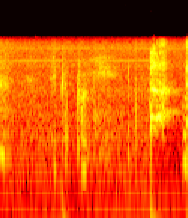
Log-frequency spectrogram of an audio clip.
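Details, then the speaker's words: A person with ordinary hiccups: a couple of sudden, sharp hiccup sounds amid nearby talk. "hello so this is the hiccups"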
